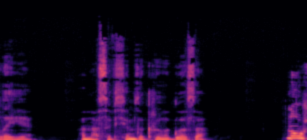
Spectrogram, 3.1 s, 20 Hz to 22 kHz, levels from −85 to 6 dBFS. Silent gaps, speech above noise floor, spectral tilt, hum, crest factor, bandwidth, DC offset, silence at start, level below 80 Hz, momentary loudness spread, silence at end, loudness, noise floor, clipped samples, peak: none; 45 dB; -5.5 dB/octave; none; 18 dB; 17.5 kHz; under 0.1%; 0 s; -64 dBFS; 9 LU; 0 s; -27 LUFS; -71 dBFS; under 0.1%; -8 dBFS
